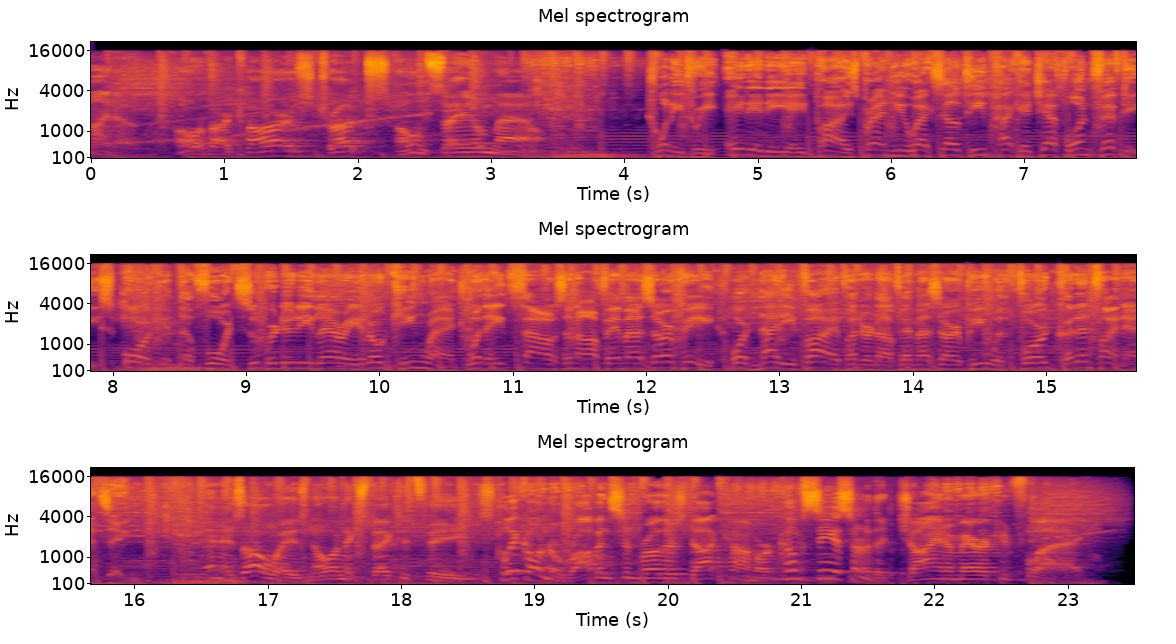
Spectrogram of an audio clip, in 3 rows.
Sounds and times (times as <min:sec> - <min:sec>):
Speech: 0:00.0 - 0:03.4, 0:04.2 - 0:23.2
Music: 0:00.0 - 0:23.4.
